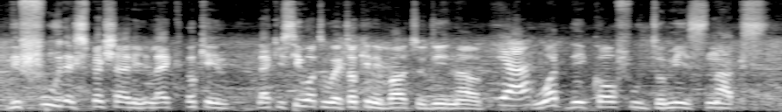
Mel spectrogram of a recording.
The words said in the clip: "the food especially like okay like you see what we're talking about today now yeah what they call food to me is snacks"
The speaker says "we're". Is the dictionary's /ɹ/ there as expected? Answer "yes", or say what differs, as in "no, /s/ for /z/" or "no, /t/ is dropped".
no, /w/ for /ɹ/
